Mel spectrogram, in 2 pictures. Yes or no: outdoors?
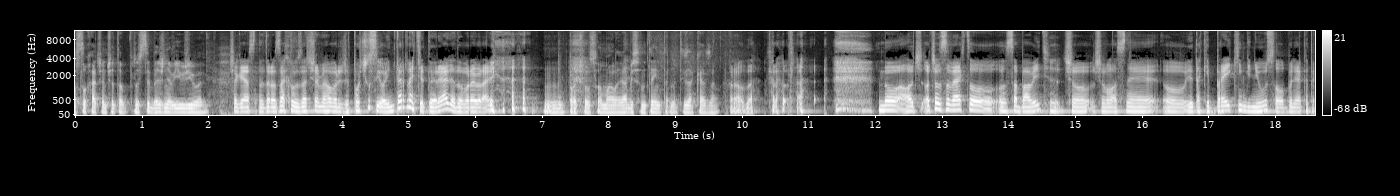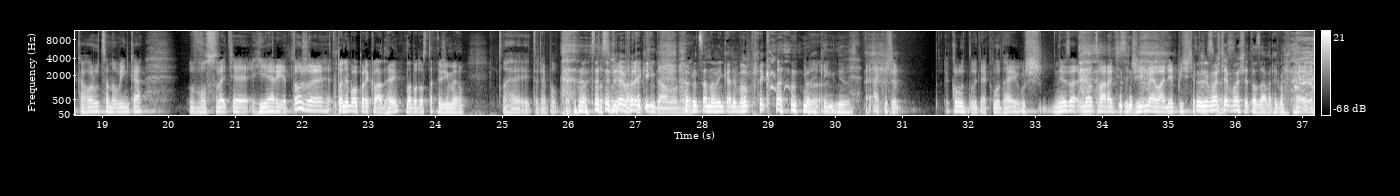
no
